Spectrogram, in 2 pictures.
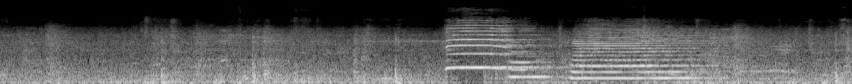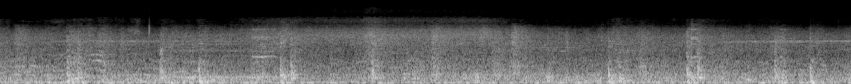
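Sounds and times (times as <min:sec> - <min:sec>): train wheels clattering: 0:00.3 - 0:17.0
train horn blasts: 0:04.4 - 0:07.3.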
